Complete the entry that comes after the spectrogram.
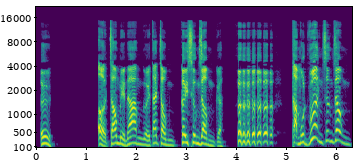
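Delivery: high, laughing exclaim; tickled by a field of cactus. A narrator's reading. Lâm Sẹo laughs pointing at a cactus garden, high laughing voice.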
